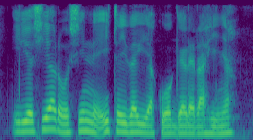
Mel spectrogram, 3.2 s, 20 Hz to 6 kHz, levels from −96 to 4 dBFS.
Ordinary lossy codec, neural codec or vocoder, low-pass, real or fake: MP3, 48 kbps; none; 5.4 kHz; real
